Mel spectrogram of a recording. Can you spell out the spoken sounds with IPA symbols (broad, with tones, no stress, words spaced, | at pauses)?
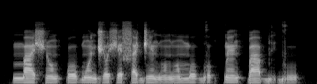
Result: ma˨ ʃɔ̃˨k͡po˨˦ bɔ̃˦˨d͡ʒɔ˧ʃɛ˧ sa˦d͡ʒɛ̃˦˨ɡɔ̃˨˦ɡɔ̃˦ mo˧ɡo˦ k͡pɛ̃˦k͡pa˧ bi˨ɡu˧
